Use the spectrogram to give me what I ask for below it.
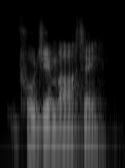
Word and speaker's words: Giamatti: Paul Giamatti, yeah. – Did I say it wrong? – No, you did. No, I was agreeing with you.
